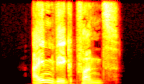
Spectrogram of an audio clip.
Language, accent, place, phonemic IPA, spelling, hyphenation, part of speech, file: German, Germany, Berlin, /ˈaɪ̯nveːkˌp͡fant͡s/, Einwegpfands, Ein‧weg‧pfands, noun, De-Einwegpfands.ogg
- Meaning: genitive singular of Einwegpfand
